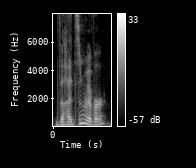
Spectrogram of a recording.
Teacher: the word the pronounced with the schwa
